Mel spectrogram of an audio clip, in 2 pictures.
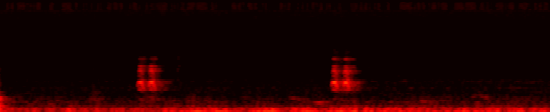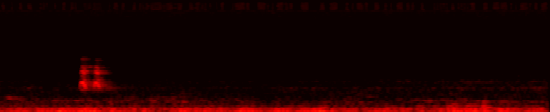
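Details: Sacred Birman cat talking to a seagull: three short, clipped, mid-pitched calls with bright overtones near two, four and eight seconds, spaced by quiet gaps over a steady low wind-like rumble.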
